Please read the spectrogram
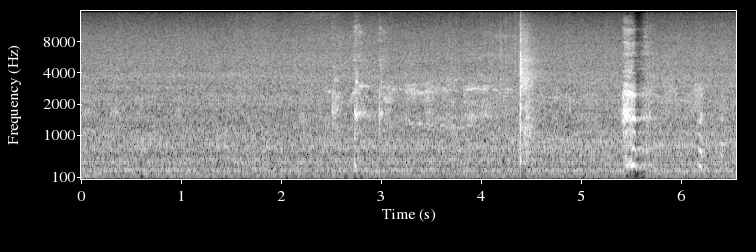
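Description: Steady mechanical hum of a household appliance in a quiet room, broken by a few brief sharp sounds, the loudest about five and a half seconds in.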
